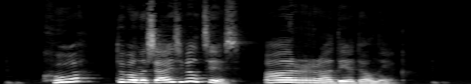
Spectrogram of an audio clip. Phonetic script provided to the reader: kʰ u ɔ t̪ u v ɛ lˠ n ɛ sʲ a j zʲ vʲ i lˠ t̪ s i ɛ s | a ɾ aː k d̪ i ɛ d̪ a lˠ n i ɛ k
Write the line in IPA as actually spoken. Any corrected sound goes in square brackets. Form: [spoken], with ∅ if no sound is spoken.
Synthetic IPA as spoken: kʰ u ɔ t̪ u v ɛ lˠ n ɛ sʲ a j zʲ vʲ i lˠ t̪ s i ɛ s | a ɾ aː [∅] d̪ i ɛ d̪ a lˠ n i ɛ k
